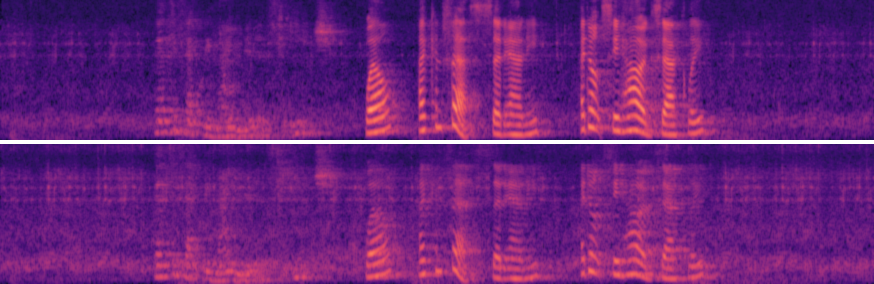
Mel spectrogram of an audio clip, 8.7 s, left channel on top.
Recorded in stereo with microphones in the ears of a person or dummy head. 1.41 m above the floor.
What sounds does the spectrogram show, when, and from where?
1.5 s a woman speaking: 35° right (ahead or behind), 8.5 m; by 3.3 s 30° right (ahead or behind), 9 m
3.6 s a woman speaking: 60° left (ahead or behind), 0.9 m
